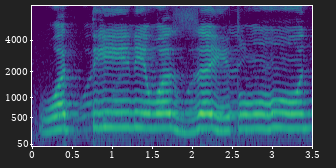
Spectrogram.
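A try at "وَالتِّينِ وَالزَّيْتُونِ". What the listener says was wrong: ہاں تون نہیں ہوتا، یہ تون ہے تا کے ساتھ. ہاں، اب یہ تا میں نا تو کی اسمیل آ رہی ہے تھوڑی تھوڑی، تو نہیں تا. اور ناک میں نہیں پڑھنا اس غنے اس مد کو نا، زیتون نہیں، زیتون.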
